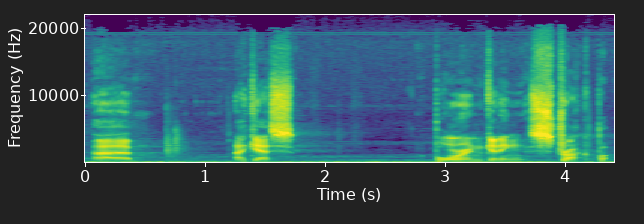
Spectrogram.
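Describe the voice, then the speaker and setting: A man's voice: lowish voice, slow, pushed and bright, a little hiss or hum. A man playing his character in a tabletop game, describing actions with hesitant fillers. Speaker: player. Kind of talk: tabletop role-play.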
